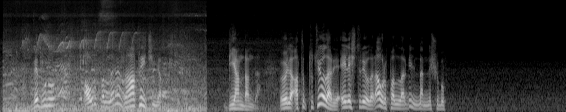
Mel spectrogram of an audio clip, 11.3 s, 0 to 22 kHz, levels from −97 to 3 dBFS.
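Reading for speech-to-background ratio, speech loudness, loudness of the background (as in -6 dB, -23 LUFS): 8.5 dB, -24.5 LUFS, -33.0 LUFS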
